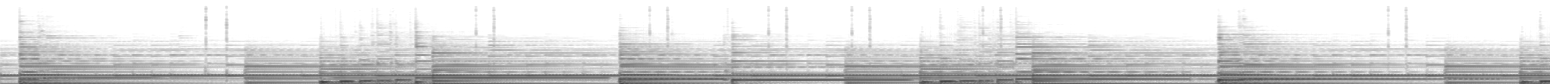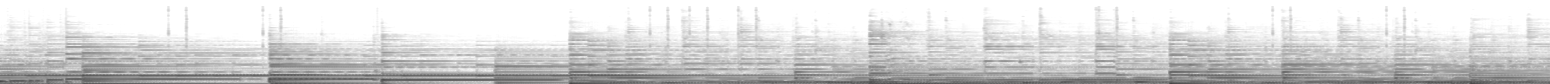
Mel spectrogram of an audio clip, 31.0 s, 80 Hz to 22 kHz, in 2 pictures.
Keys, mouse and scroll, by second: 1.9 right click, 4.7-5.6 click, 10.1 ctrl+a, 13.8 click, 17.1 click, 18.5 ctrl+a, 21.9 click, 23.3 ctrl+z, 26.4-31.0 drag.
